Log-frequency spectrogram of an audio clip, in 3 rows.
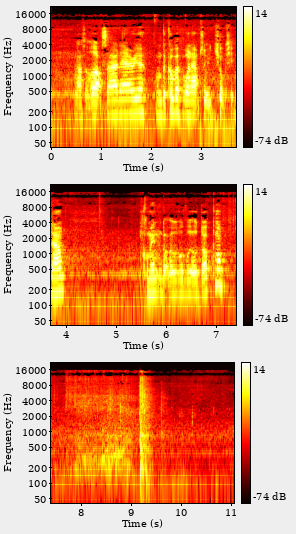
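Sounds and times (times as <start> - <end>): glass door rolling on track: 7.2 - 9.6
door banging shut: 8.8 - 9.8.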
